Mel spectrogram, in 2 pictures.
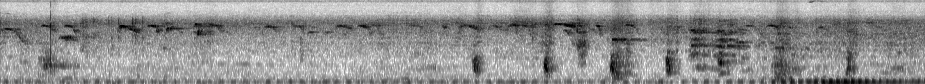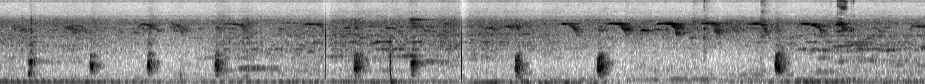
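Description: Birds calling: scattered short clucking calls and many quick high chirps, over a steady low hum.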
